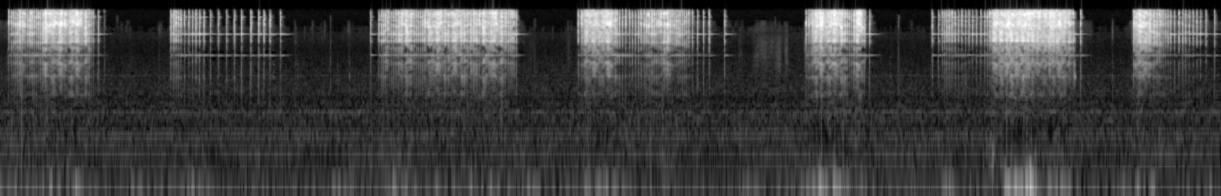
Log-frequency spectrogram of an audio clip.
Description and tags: Whirr of a fishing reel
reel, rod, fishing, roll, click, stereo, whirr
